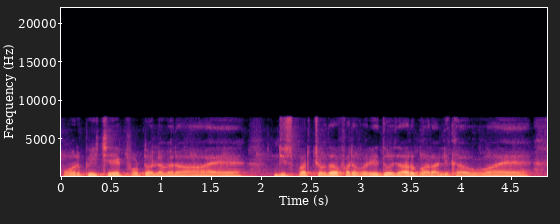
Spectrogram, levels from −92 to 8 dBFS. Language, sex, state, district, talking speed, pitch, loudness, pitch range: Hindi, male, Uttar Pradesh, Shamli, 195 wpm, 155 Hz, -15 LUFS, 140-165 Hz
